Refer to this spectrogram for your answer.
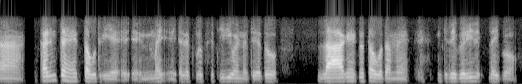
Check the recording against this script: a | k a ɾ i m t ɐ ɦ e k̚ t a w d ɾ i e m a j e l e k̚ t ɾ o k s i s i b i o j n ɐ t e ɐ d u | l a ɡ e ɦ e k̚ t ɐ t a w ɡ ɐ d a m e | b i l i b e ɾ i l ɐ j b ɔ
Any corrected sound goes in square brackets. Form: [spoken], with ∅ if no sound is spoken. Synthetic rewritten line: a | k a ɾ i m t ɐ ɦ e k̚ t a w d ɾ i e m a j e l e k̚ t ɾ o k s i [t] i [ɡ] i o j n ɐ [d] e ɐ d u | l a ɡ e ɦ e k̚ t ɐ t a w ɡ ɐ d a m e | [d] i l i b e ɾ i l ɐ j b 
